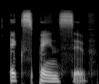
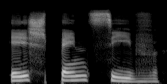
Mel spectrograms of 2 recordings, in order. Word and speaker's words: expensive: A sílaba tônica tá no meio, pen. E agora normalmente, expensive. O X aqui volta a soar como KS expensive e o cve no final tem um som de s e depois com o V bem pronunciado.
